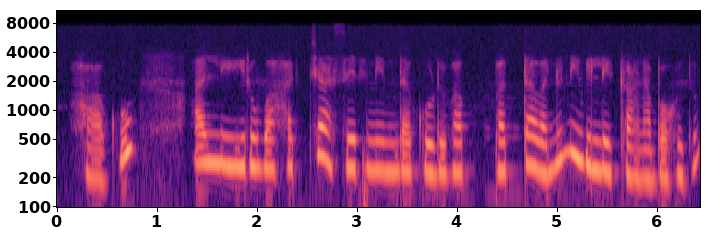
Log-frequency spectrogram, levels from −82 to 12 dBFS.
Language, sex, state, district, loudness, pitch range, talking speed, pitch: Kannada, female, Karnataka, Dharwad, -16 LUFS, 230-275 Hz, 65 wpm, 250 Hz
